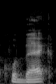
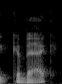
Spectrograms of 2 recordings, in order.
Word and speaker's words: Quebec: We would say in the States, we would call it Quebec, but they do say Quebec. And I know that only because I looked it up, because I wanted to say it right.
